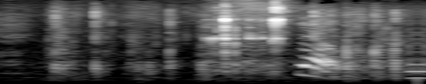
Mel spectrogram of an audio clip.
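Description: Rustling and handling of a gift bag as it is opened, with a few short clicky strokes about a second in and a brief child's voice near the end.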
